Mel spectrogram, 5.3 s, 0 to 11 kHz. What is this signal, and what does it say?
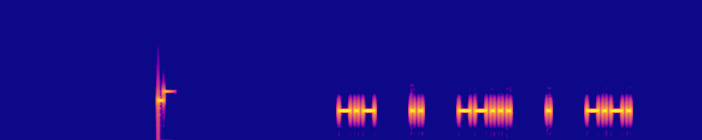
Morse code, heard as a keyed tone, about 40 wpm, spaced as for 23 wpm, 700 Hz. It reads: KI7EC
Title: USA Call Signs - 3x Character Spacing - 40wpm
